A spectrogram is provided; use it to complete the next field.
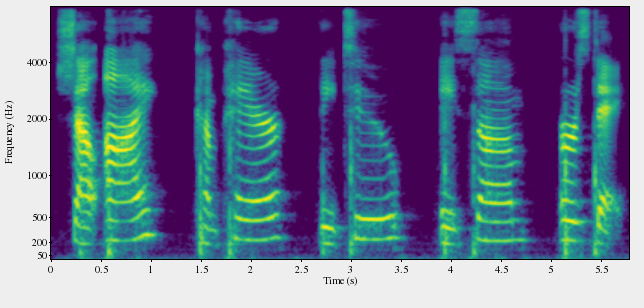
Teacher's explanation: Second syllable of each foot is the one that gets the accent or the stress. So because there are 5 feet in a line, each foot has 2 syllables, 5 feet in a line, it's called a pentameter line. · In each foot, the second syllable of every foot has to have the accent. It has to have the stress. So it'll go like ba-boom, ba-boom, ba-boom, ba-boom, like a heartbeat. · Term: iambic pentameter line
